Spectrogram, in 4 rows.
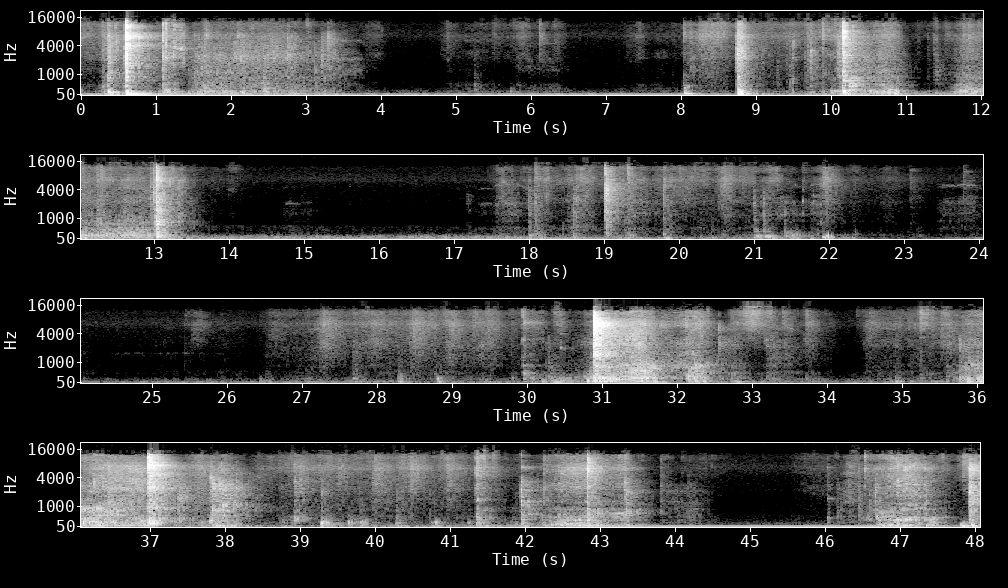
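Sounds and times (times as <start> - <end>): sliding rumble: 1.1 - 3.8, 9.9 - 18.8, 30.5 - 32.7, 35.4 - 39.0, 42.0 - 44.5, 45.6 - 48.0.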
